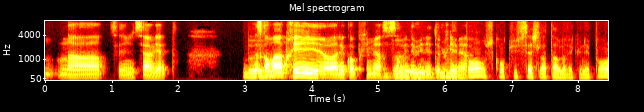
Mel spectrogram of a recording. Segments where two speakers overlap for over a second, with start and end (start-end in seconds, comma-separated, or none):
5.0-6.4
